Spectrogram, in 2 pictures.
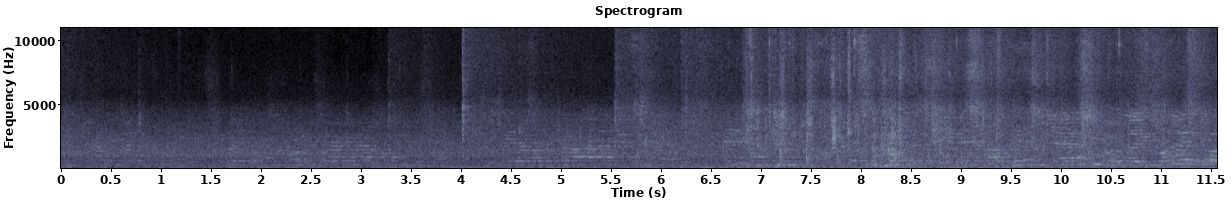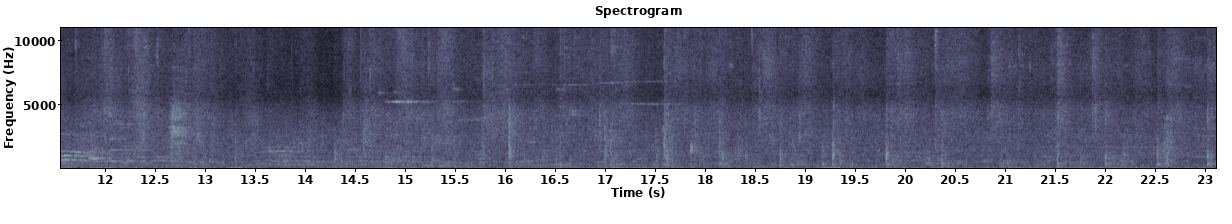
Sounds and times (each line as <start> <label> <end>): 4.4 voices 23.1
5.6 train arrives 23.1
5.6 steps at the stairways to the platform 23.1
